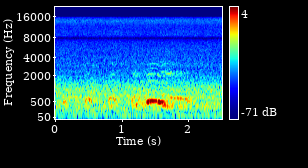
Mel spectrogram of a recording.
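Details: Owls calling back and forth from high trees in Richmond, Virginia, on 8 January 2012: a soft, low hoot, a brief steady note around the middle of the clip, with fainter hoots around it against a quiet background.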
